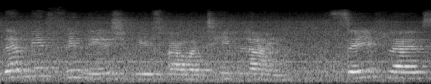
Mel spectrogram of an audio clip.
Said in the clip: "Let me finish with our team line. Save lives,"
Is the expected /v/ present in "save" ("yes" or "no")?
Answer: no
